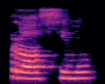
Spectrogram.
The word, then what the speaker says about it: próximo: o som de c já as palavrinhas explicar próximo pedir e expedição São escritas com x porém o som da letra X tem som de s palavras que são escritas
